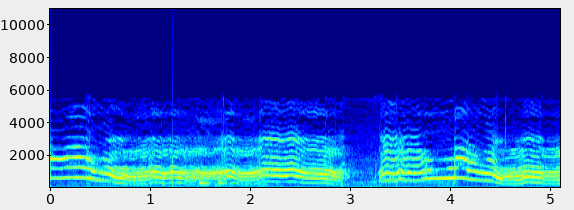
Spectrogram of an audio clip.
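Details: A female Australian Shepherd crying about her boy: long, wavering, whine-like vocal howls that rise and fall in pitch, with a short pause near the middle before the wavering cry resumes.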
